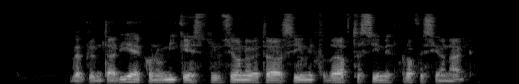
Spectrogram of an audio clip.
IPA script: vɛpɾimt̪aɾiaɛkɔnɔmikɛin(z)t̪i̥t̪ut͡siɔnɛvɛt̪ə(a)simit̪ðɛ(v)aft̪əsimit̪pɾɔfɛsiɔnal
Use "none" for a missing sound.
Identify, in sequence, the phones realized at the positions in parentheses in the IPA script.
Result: s, a, none

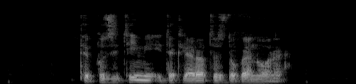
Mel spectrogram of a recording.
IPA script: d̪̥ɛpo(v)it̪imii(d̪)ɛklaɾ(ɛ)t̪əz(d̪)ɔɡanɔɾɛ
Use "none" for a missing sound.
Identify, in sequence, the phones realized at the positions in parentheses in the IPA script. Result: z, d̪, a, d̪

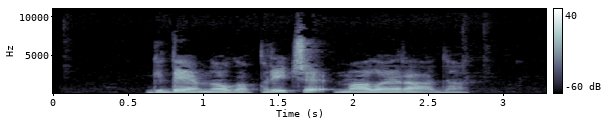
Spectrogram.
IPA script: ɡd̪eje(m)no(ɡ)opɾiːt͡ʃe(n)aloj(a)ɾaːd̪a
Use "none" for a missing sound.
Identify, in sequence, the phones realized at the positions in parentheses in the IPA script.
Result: m, ɡ, m, e

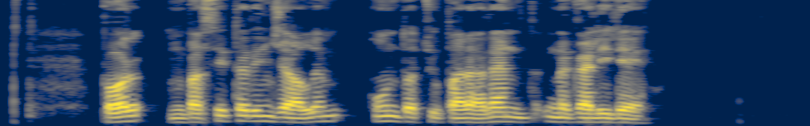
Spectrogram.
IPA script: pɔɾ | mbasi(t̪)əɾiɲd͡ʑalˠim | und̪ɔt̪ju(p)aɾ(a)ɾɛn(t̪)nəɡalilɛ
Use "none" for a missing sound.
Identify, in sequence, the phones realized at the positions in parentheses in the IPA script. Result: t̪, p, a, d̪

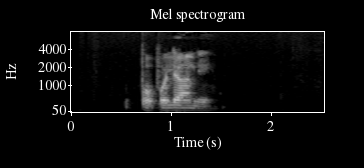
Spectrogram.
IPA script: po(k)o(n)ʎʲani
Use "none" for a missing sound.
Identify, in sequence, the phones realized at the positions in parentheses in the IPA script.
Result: p, none

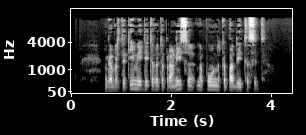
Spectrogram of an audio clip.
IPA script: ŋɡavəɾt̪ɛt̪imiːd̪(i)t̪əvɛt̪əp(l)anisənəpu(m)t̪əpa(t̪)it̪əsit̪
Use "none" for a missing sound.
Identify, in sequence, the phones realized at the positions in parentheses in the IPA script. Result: i, ɾ, n, d̪

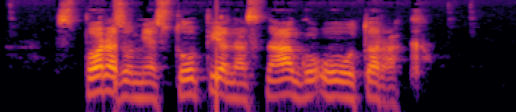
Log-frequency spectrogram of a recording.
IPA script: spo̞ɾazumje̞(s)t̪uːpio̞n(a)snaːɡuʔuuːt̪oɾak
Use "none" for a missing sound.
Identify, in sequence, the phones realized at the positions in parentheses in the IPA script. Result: s, a

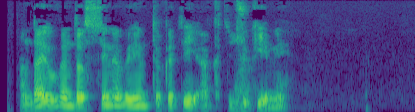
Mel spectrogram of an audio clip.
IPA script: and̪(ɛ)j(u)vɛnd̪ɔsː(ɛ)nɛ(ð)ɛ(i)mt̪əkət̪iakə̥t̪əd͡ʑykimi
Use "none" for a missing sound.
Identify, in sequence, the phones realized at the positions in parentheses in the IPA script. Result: a, u, i, v, i

